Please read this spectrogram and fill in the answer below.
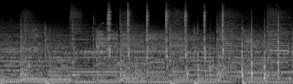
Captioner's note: squeaky sounds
